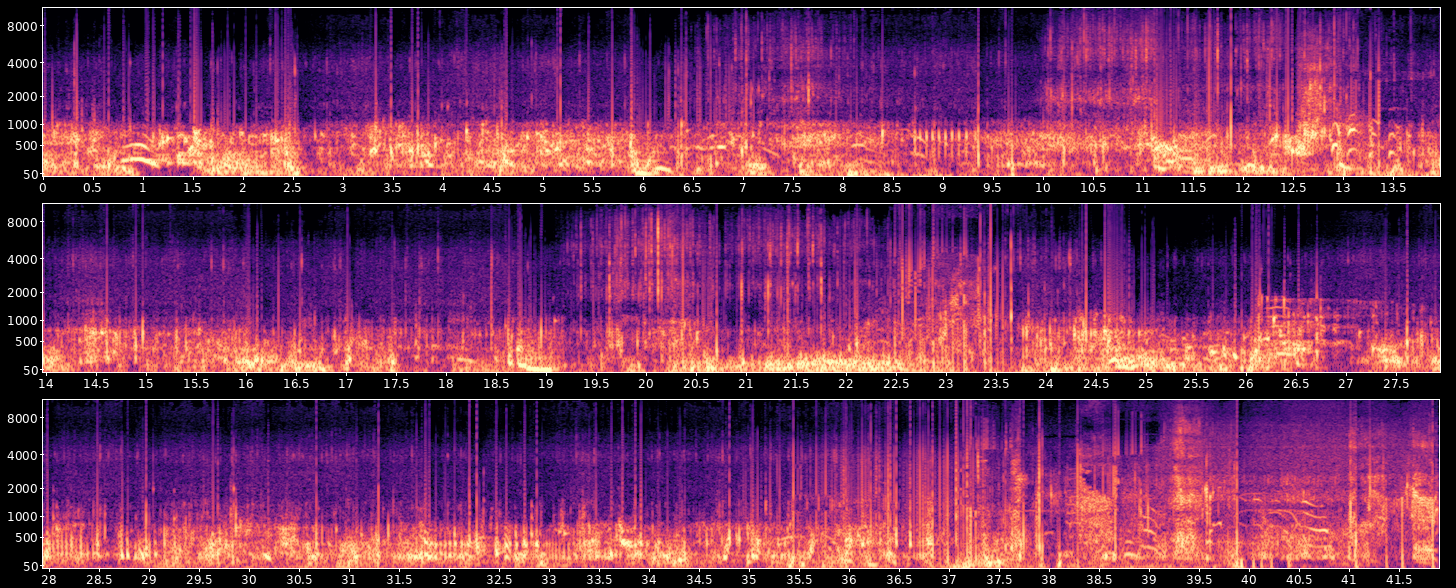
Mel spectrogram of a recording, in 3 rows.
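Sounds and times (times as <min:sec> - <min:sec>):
muffled underwater gurgling: 0:00.0 - 0:41.9.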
